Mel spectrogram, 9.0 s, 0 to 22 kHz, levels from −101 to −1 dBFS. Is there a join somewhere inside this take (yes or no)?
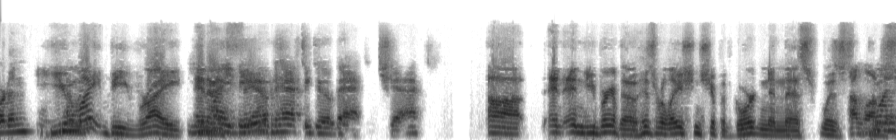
yes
